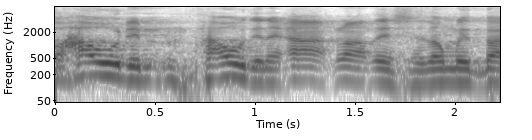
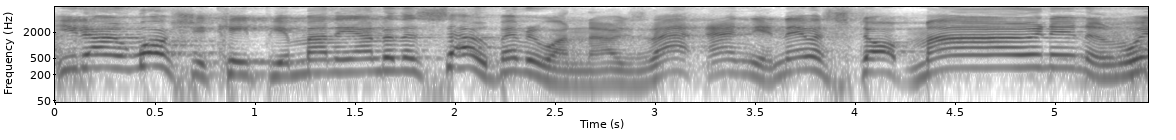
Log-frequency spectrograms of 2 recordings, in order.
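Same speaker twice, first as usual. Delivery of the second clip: mock Australian jeer; 5 semitones higher than usual. Continues the Australian impression.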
